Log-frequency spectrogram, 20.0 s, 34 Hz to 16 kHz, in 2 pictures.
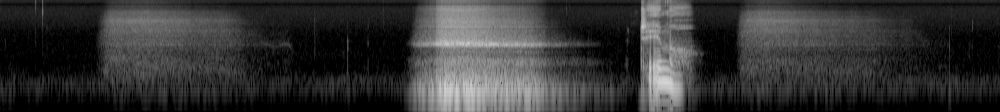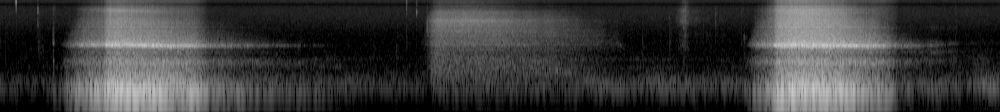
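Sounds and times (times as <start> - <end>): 
slow deep breathing: 1.0 - 2.8, 4.1 - 5.9, 7.4 - 9.3, 10.6 - 13.0, 14.3 - 16.3, 17.6 - 19.4
speech: 6.4 - 6.9.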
